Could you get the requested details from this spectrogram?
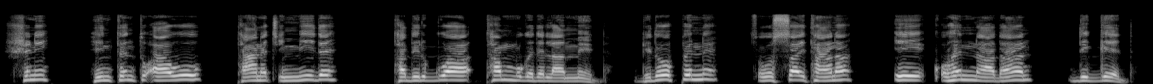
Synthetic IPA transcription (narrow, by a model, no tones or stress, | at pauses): ʃɪn | hɪnt̪ːɛnt̪ːʊʔaːwuː | t̪aːnɐt͡ʃʼɪmːiːd̪ɛ | t̪ʰɐd̪ɪɾɡːʊwaːt̪ʰɐmːʊɡɛd̪ɛlaːmːe̞ːd̪ːɐ̥ | ɡɪd̪o̞ːpːɛnːɛ | t͡sʼo̞ːsːɐjt̪aːnɐ | ʔɪkʼɔhɛnːaːd̪aːn | d̪ɪɡːe̞ːd̪ːɐ̥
